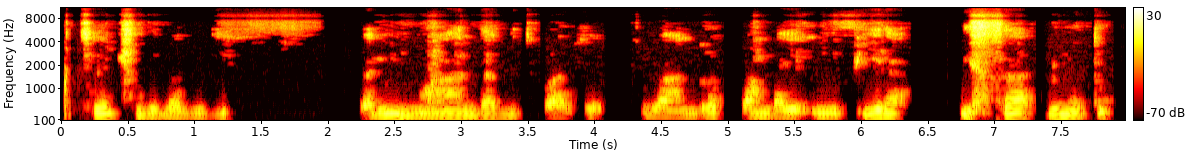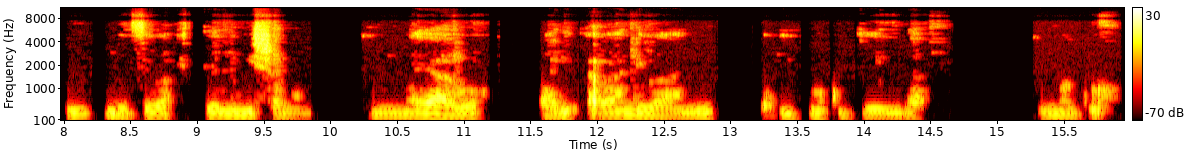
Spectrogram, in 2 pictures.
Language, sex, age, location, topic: Kinyarwanda, male, 18-24, Kigali, health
